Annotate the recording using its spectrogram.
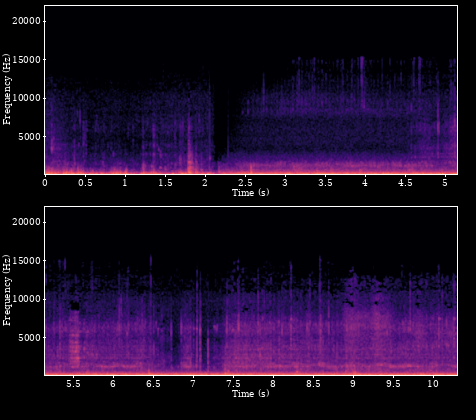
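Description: Wind buffeting the microphone for about two seconds, then a boat's outboard motor idling with a steady low hum.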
